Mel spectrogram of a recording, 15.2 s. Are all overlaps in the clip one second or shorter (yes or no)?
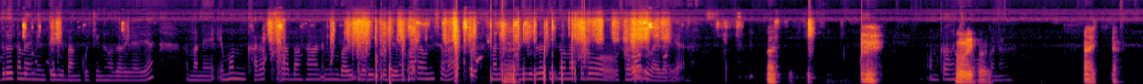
yes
